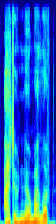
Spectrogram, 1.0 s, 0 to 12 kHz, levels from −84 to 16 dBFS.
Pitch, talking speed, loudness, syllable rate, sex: 200 Hz, 305 wpm, -13 LUFS, 6.5 syllables/s, female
